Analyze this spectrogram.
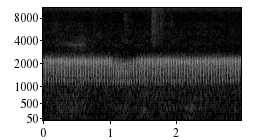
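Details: A European Nightjar churrs very close by at night in Sherwood Forest on 14 May. It gives a steady, rapid mechanical trill that dips briefly in pitch midway before resuming, while a second bird churrs faintly in the distance.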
